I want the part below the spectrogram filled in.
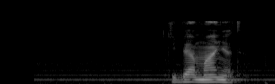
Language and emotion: Russian, neutral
